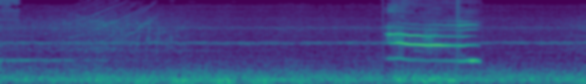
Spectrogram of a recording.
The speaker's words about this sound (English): Okay, where's that noise coming from? What noise, Captain? I hear a cat. No cats in here, Captain.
